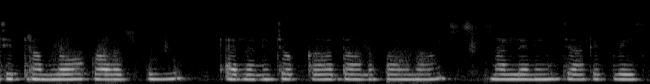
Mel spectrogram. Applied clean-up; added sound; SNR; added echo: neural separator model SepFormer DNS4.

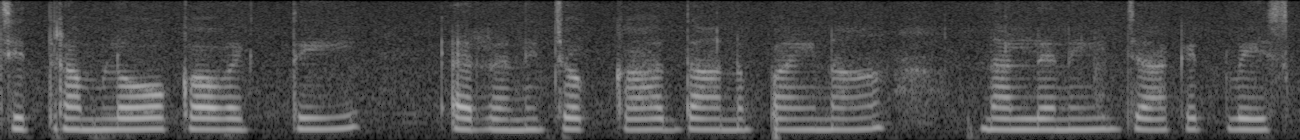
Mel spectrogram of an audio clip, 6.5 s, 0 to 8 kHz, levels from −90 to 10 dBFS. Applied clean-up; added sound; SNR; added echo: none; none; none; none.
